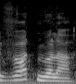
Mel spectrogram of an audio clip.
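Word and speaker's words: Wertmüller: It would be Wertmuller, not Müller or whatever.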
